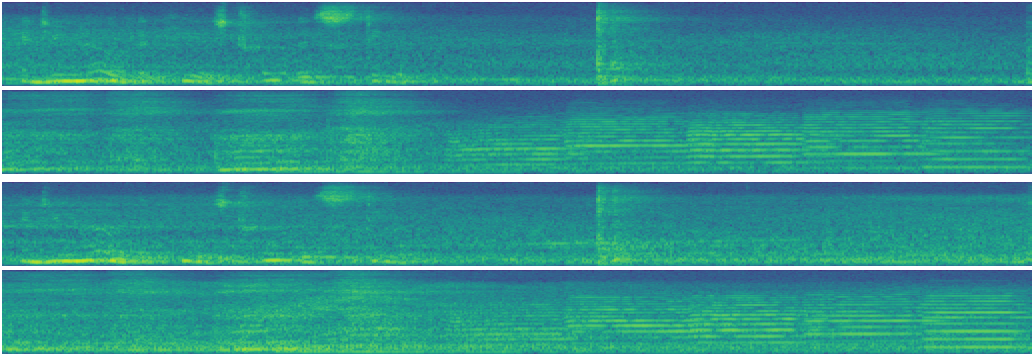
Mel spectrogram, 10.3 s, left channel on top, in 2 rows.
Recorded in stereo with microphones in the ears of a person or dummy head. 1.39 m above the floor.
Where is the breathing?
40° left (ahead or behind), 3 m.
